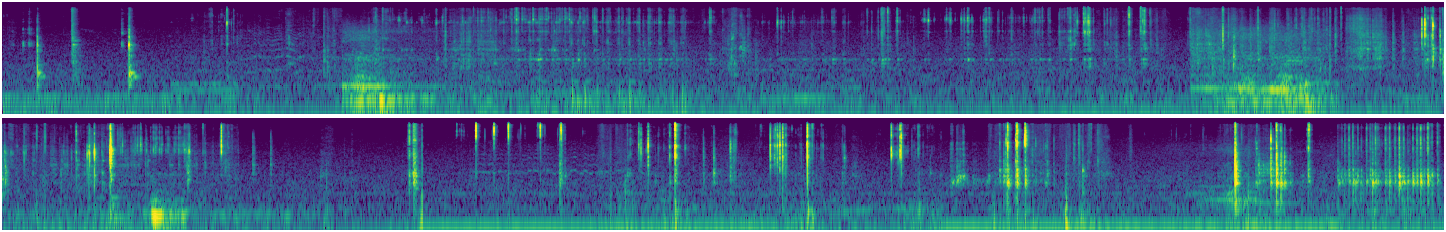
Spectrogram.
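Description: Sparse light clicks and small metallic taps from hand-tool work on electrical parts, with a screwdriver driving screws into a switch panel near the end.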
